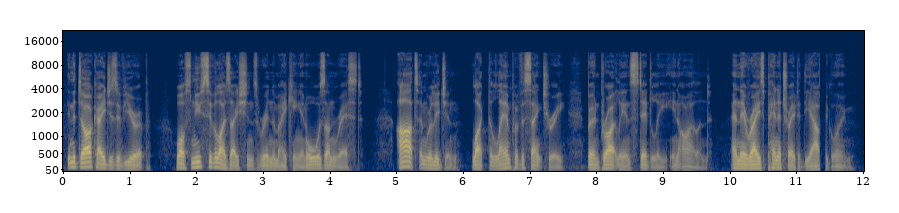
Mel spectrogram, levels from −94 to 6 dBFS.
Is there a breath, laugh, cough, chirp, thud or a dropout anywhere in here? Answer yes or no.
yes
